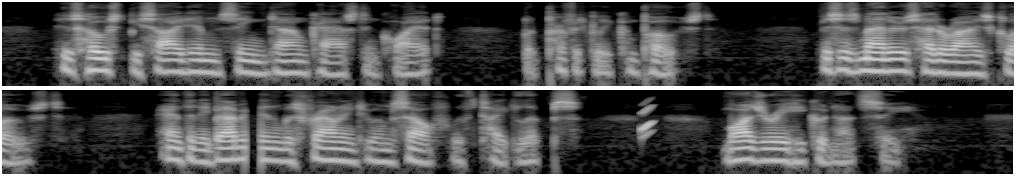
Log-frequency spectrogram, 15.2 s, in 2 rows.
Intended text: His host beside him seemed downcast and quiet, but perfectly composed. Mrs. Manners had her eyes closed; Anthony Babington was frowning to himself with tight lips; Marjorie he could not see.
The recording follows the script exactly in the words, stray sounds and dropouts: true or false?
false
